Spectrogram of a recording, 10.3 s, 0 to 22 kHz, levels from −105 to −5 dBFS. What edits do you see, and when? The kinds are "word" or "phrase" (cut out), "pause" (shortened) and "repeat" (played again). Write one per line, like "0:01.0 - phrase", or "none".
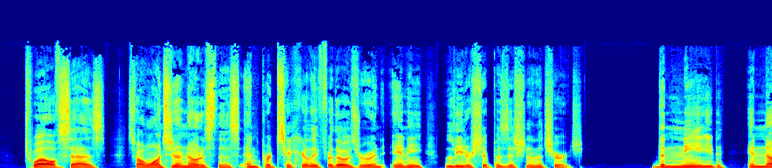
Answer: none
